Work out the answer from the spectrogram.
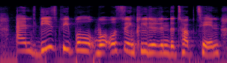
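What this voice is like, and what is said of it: Usual voice. Nothing is said of it.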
